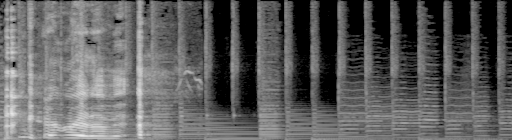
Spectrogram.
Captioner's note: laughs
